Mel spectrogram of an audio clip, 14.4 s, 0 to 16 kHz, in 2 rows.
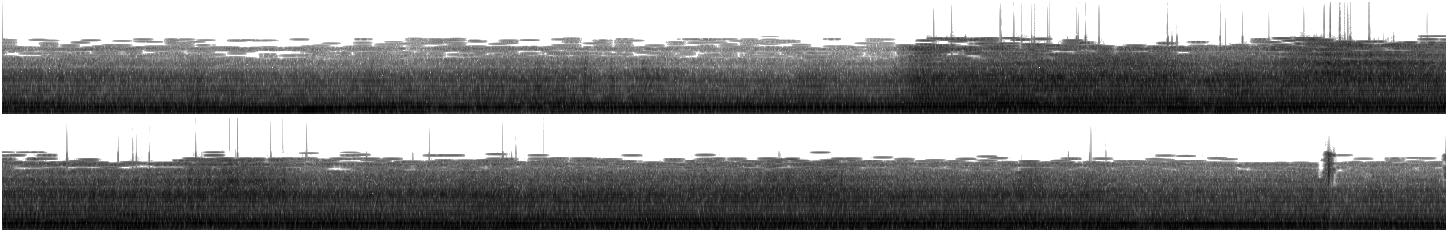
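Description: Jeep Grand Cherokee Trackhawk's supercharged 6.2-litre V8 under hard acceleration, heard from inside the cabin. It opens up louder about four and a half seconds in, then the engine note climbs and drops back with each upshift, several times in a row.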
